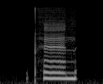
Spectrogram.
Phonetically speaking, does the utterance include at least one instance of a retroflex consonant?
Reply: no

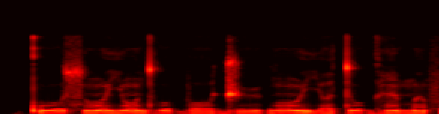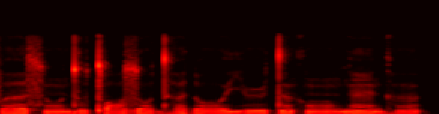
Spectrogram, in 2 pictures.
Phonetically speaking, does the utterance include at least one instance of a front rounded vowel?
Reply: no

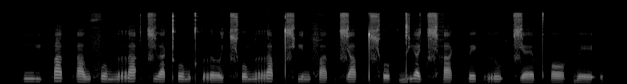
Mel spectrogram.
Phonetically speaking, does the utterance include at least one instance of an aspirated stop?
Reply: yes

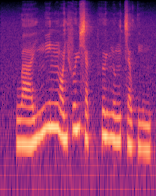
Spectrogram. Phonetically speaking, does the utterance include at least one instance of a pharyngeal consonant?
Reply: no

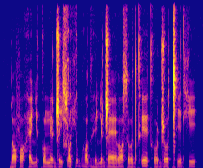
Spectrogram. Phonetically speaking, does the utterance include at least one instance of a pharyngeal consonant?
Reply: no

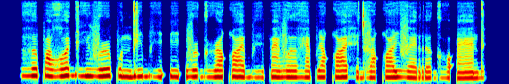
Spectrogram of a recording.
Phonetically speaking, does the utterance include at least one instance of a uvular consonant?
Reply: yes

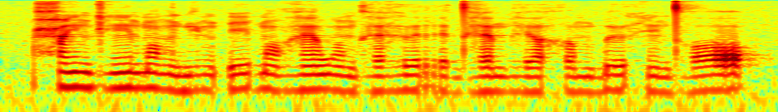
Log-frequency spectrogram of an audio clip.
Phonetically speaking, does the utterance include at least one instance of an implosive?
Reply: yes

